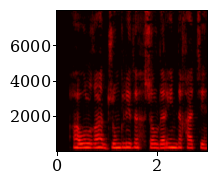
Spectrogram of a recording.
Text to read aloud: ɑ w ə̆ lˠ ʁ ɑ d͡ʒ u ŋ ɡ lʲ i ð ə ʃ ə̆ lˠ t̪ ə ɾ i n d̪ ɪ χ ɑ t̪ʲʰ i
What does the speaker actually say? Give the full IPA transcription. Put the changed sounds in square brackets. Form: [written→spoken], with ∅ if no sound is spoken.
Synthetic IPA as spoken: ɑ w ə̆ lˠ ʁ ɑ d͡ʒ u ŋ ɡ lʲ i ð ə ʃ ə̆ lˠ [t̪→d̪] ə ɾ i n d̪ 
